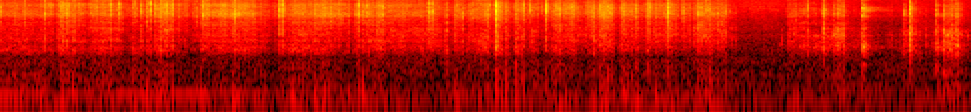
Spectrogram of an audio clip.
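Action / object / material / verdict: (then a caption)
scrape / burlap-covered Christmas ornament ball / burlap / none. Long nails scratch and tap a palm-sized Christmas ball covered in burlap jute fabric and trimmed with a red ribbon and pine sprig. A dense, rough, crackly scratching runs throughout, punctuated by sharper, brighter taps. The texture eases into a quieter stretch just before the last few crisp taps.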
